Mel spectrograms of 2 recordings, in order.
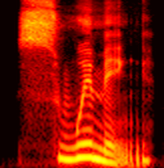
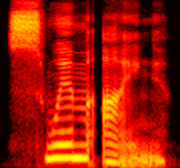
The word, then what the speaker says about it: swimming: How about swimming? Be careful with the double M. Swimming, not swim-ing.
